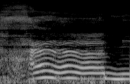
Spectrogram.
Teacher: ha sini 2 harakat, mim sini 6 harakat. Jadi semua sekali 8 harakat.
